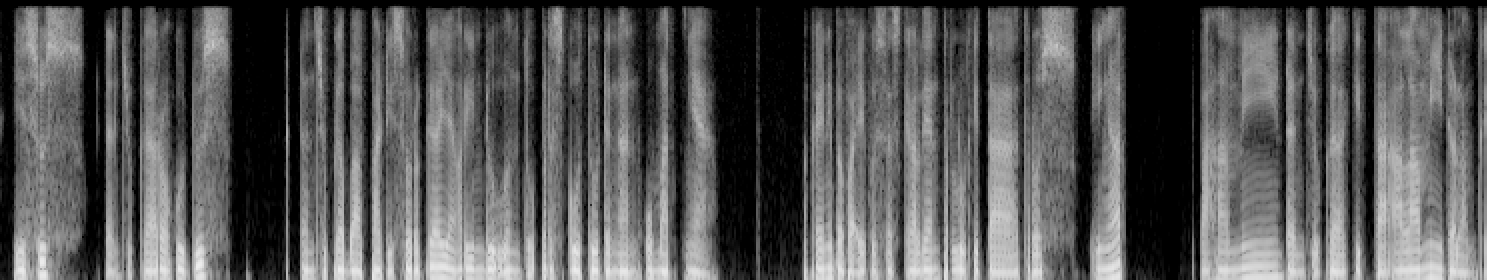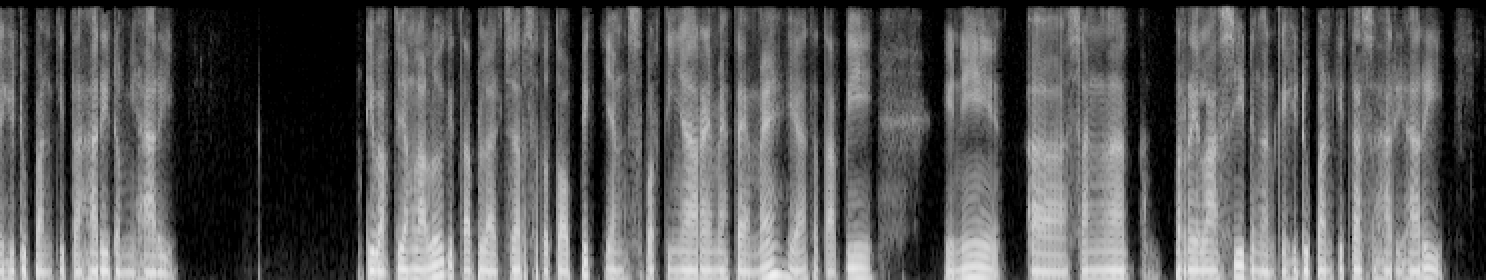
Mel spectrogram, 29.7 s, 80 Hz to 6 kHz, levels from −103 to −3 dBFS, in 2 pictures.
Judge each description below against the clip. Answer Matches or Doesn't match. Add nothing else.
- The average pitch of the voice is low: Matches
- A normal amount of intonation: Doesn't match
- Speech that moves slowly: Doesn't match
